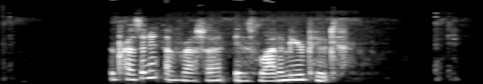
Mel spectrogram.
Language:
English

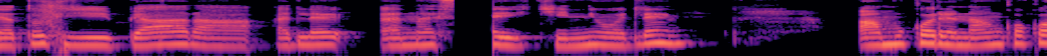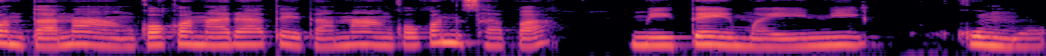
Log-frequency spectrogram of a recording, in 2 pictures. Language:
Masai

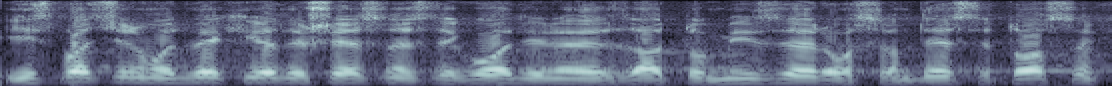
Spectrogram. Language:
Serbian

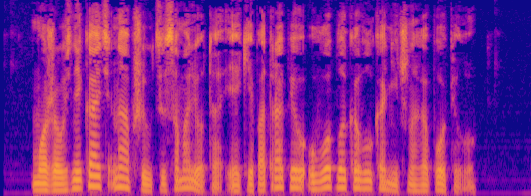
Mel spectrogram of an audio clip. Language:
Belarusian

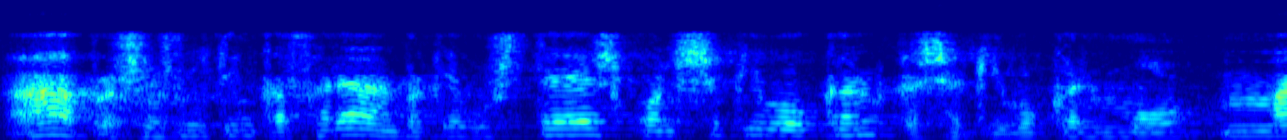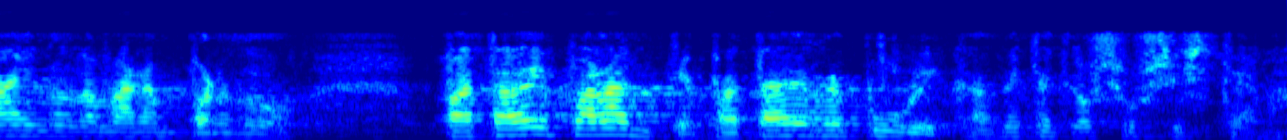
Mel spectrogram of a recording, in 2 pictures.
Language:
Catalan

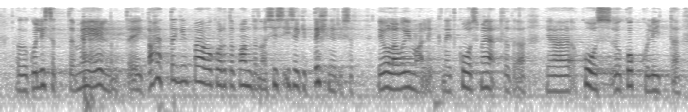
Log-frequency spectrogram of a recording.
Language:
Estonian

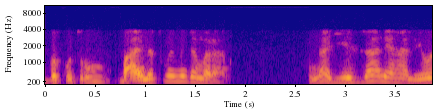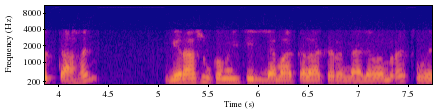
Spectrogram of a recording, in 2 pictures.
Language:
Amharic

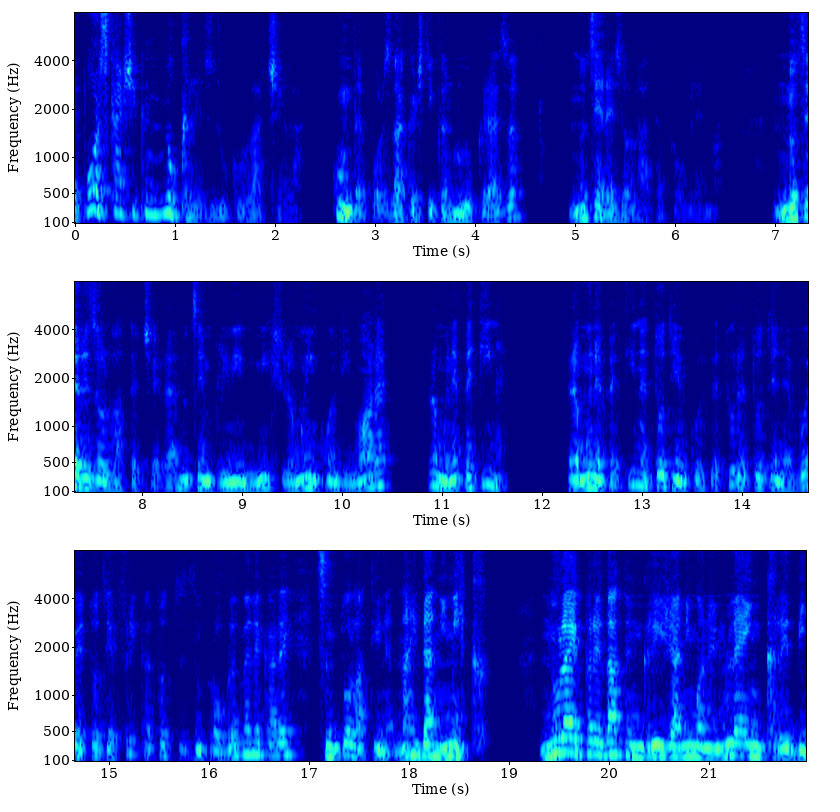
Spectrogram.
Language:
Romanian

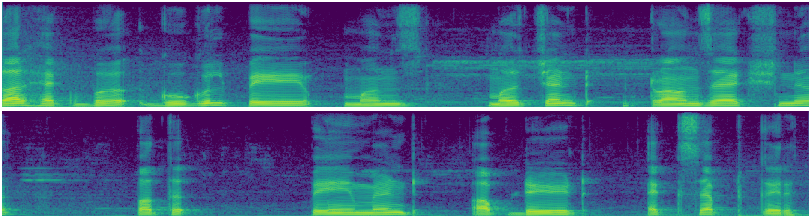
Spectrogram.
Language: Kashmiri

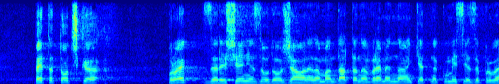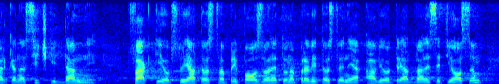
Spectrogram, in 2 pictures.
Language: Bulgarian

